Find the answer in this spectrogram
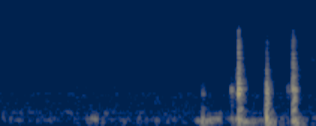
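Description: Clear acrylic stamp block tapped repeatedly onto an ink pad to ink the stamp: a quick run of sharp knocks, about five a second, starting just over a second in.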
